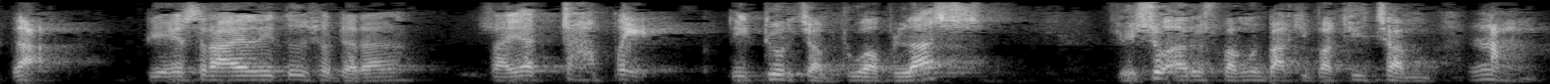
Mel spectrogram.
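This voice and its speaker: An older man preaching a sermon, telling personal stories with lively delivery and acting out dialogue in a husky voice. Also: a little high, moderate pace, slight background noise. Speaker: evangelist preacher. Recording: dull lo-fi recording.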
